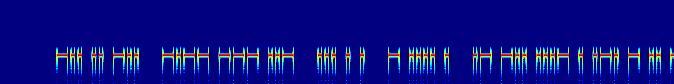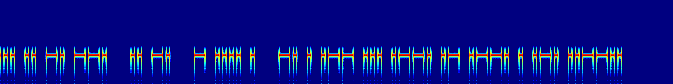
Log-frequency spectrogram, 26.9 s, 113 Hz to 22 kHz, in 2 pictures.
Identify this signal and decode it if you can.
Morse code, heard as a keyed tone, about 17 wpm, 700 Hz. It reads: DID YOU SEE THE ADVERTISING IN THE NEWSPAPER?
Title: Sentences from Top 1000 Words - Review Part 6 - 17wpm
